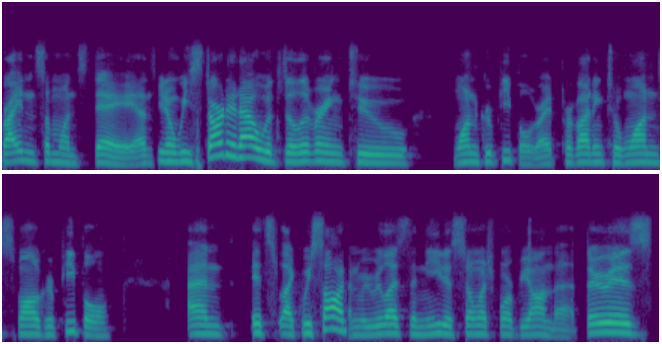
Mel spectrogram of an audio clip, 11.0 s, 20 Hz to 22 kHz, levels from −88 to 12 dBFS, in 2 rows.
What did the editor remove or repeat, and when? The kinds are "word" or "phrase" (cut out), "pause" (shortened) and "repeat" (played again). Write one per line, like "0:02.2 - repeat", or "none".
0:01.2 - word
0:02.3 - word
0:04.1 - word
0:05.9 - word
0:07.8 - word
0:08.3 - word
